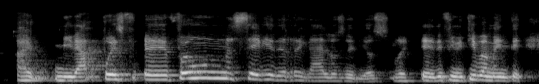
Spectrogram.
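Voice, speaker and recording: An ordinary speaking voice with lively intonation moves at a fairly slow pace. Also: woman. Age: 60s. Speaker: nurse and sex educator, book author. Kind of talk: radio interview.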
